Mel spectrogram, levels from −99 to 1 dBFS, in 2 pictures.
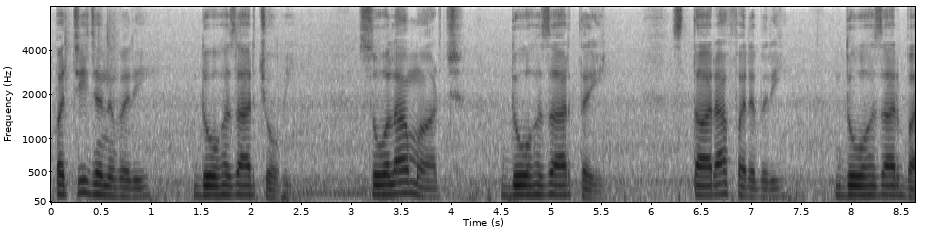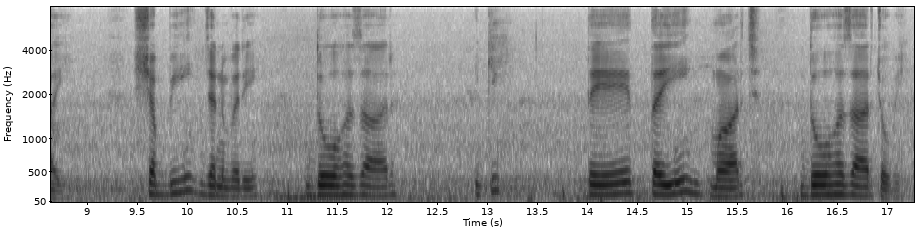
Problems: background sounds at intervals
